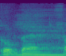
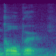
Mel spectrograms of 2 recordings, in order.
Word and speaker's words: Gobert: You have to say it like the French, Gobert. – Fuck that, I'm going to call him Gobert.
